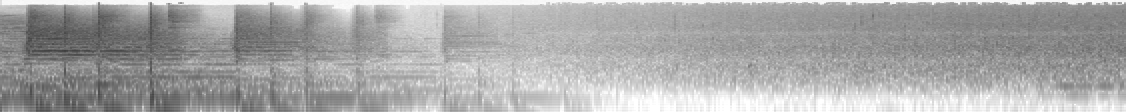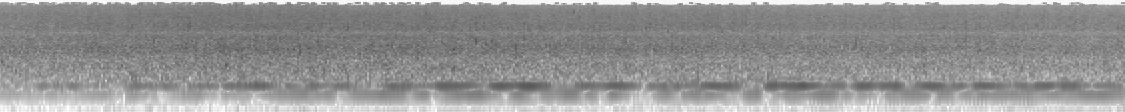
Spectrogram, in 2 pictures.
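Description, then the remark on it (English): A few seconds of musical notes cut off, giving way to a steady, full roar of rushing waterfall water that swells and then holds constant, with a low droning hum joining later. “You are no longer rushing towards the edge of the waterfall.”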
